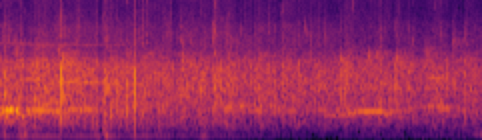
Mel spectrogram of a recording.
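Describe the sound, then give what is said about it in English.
A church audience applauds the tech team with steady, dense clapping that holds at an even loudness for about five seconds over a low hum. “So let's just give it up for these guys back here.”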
